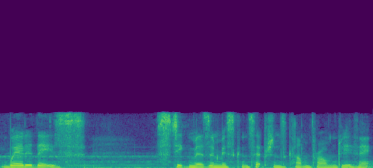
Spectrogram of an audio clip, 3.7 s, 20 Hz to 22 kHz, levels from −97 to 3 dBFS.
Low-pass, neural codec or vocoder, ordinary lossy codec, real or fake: 7.2 kHz; none; MP3, 64 kbps; real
